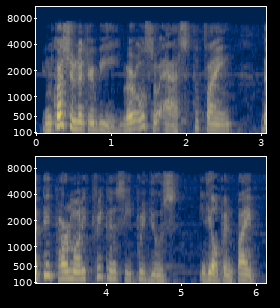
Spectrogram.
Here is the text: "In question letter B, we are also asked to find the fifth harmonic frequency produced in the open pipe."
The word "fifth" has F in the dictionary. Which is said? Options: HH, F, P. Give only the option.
P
